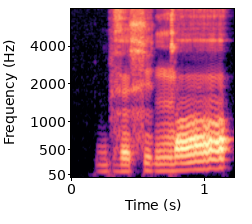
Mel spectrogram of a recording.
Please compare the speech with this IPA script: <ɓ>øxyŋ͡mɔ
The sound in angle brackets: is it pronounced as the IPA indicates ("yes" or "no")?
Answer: no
